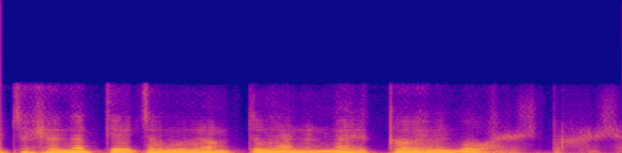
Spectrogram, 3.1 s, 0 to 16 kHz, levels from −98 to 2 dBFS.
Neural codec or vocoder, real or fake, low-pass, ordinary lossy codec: codec, 16 kHz, 0.5 kbps, FreqCodec, smaller model; fake; 7.2 kHz; none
